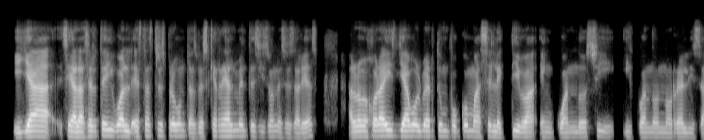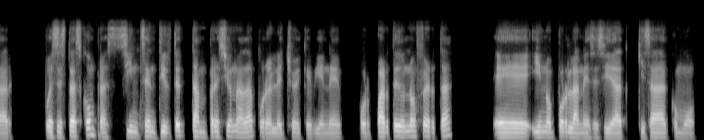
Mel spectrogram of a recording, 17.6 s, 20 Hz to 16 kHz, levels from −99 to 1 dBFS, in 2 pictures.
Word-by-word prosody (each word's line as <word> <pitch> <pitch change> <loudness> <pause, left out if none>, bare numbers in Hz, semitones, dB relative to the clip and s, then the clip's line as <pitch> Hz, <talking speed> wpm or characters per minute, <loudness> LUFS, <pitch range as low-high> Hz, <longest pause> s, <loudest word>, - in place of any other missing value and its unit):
Y 120 +1 -3
ya 135 -1 +8
si 140 - 0
al 130 0 +9
hacerte 135 +4 +3
igual 145 -2 +5
estas 145 +2 -1
tres 150 -1 -6
preguntas 150 -7 0
ves 125 -1 -4
que 145 - -3
realmente 145 -1 0
sí 130 0 -12
son 135 +1 -6
necesarias. 115 +2 -4 0.4
A 125 - 0
lo 135 +1 +5
mejor 140 +2 +3
hay 150 0 +7
ya 140 - +6
volverte 140 0 +2
un 145 -1 -5
poco 135 +1 -2
más 130 -2 -2
selectiva 130 0 0
en 125 0 -8
cuándo 125 +1 -4
sí 130 -1 -9
y 125 - -13
cuándo 125 -1 -6
no 120 -1 -6
realizar, 115 -2 -4 0.4
pues 130 0 0
estas 130 +1 +2
compras, 125 -11 -1
sin 130 +1 -6
sentirte 130 +1 0
tan 130 -2 0
presionada 135 -1 -1
por 125 -2 -4
el 115 0 -3
hecho 110 +2 -6
de 115 - -6
que 110 - -7
viene 110 0 -6 0.2
por - - -4
parte 125 +1 +2
de 135 - +4
una 140 +1 0
oferta, 140 +2 -1 0.5
eh, 120 -1 +3
y 130 - -2
no 125 -1 0
por 125 +1 -1
la 115 -2 +3
necesidad, 110 0 -2 0.2
quizá, 115 -1 -1
como 110 -2 -8
130 Hz, 200 wpm, -22 LUFS, 120-140 Hz, 0.5 s, al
